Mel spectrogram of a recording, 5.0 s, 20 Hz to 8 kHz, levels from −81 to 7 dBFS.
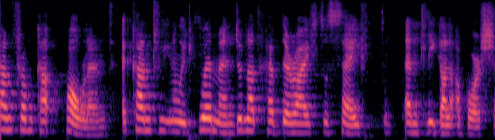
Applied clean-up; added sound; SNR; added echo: neural mask model DeepFilterNet 3.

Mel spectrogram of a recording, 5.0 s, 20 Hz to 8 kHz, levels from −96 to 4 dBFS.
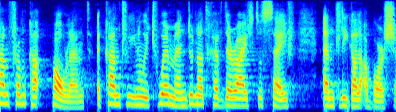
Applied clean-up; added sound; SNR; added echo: none; none; none; none.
